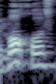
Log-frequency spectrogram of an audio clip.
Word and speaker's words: Moxos: Ejemplo de ello son las dos poblaciones de Mojos, que se escribe Moxos, ustedes ya lo conocen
